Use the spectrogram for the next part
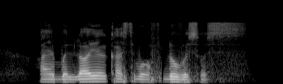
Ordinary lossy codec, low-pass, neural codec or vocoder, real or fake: none; 7.2 kHz; none; real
